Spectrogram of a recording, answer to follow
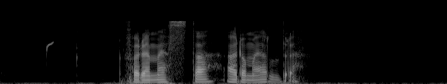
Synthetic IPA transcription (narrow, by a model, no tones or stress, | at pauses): fœɖɛmɛst̪aæɖɔmɛld̪ɾə̰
